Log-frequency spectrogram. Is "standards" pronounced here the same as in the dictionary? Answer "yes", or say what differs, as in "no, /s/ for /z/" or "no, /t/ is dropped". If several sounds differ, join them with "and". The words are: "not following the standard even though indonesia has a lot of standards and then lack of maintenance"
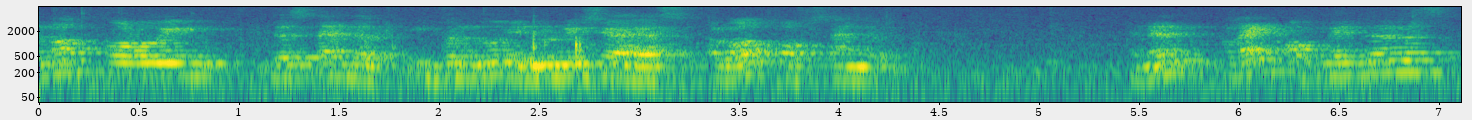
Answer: no, /z/ is dropped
